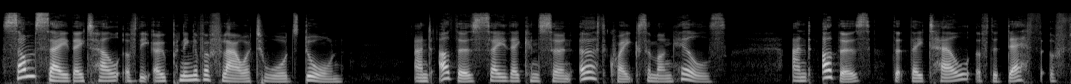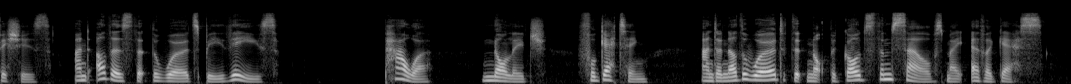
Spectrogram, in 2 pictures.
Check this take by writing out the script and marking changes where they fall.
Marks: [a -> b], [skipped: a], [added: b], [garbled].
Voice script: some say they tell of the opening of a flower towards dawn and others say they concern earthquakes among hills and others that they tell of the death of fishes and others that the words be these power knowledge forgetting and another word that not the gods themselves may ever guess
some say they tell of the opening of a flower towards dawn and others say they concern earthquakes among hills and others that they tell of the death of fishes and others that the words be these power knowledge forgetting and another word that not the gods themselves may ever guess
